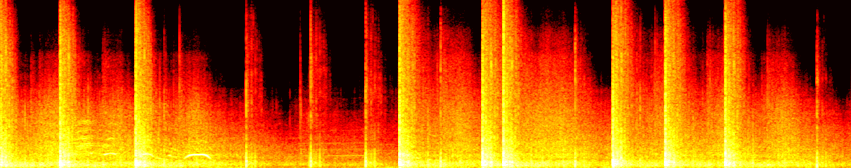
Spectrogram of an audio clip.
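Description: Fireworks display: aerial shells bursting in a rapid string of about fifteen sharp bangs, one to two a second, each trailing off before the next.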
